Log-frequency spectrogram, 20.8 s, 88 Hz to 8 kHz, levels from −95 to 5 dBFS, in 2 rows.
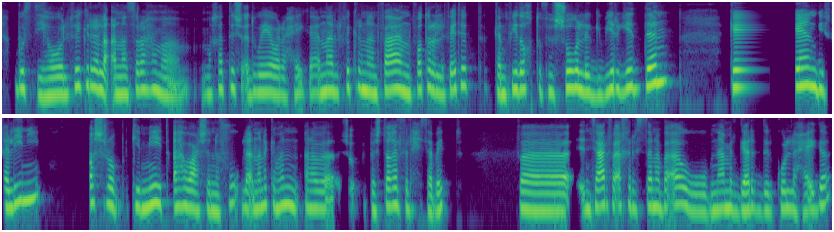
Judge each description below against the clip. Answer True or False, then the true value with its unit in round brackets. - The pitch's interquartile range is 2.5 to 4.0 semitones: True (3.6 semitones)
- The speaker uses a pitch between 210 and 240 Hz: True (225 Hz)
